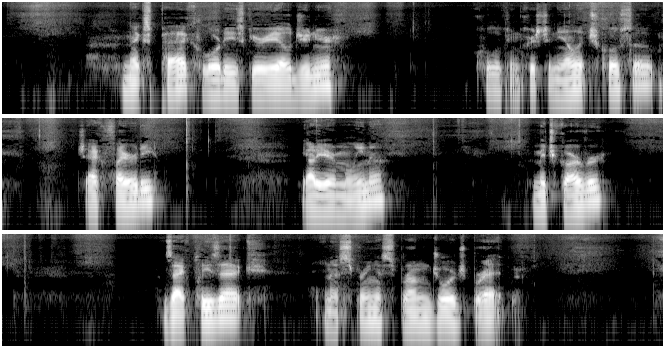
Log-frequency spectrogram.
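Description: Trading cards rustle and slide against each other in a person's hands.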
